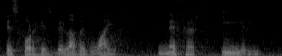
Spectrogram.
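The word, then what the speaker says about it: Nefertari: for his beloved wife nef eie not nefari there is no a in the name of this lady we are pronouncing her name wrongly oh there is no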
